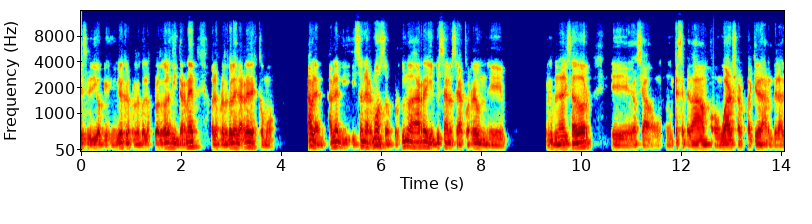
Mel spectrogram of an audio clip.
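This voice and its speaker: This cybersecurity conference talk comes from a man whose voice is warm and on the low side. He rambles with enthusiasm, restarting often and using fillers, and leans on vivid examples drawn from everyday life.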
